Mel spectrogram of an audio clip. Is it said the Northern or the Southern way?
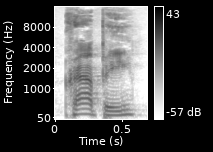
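Southern. It is said the Southern US way.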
